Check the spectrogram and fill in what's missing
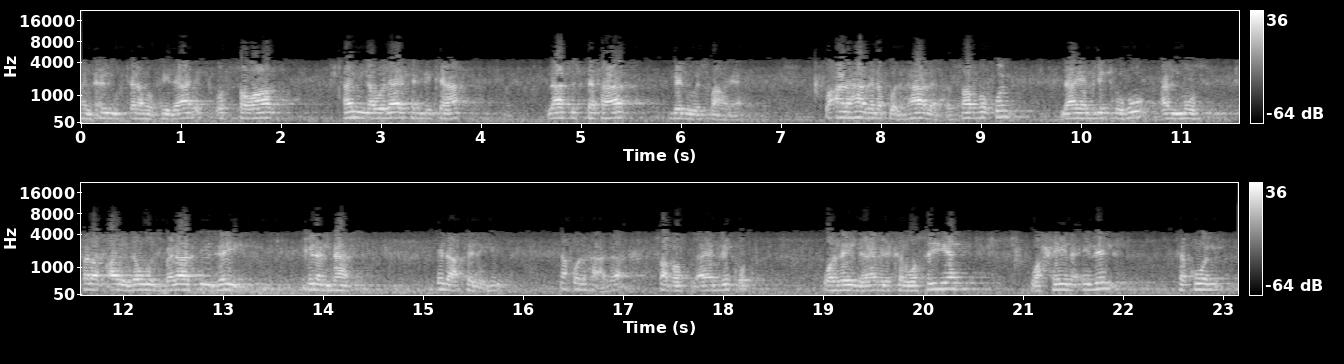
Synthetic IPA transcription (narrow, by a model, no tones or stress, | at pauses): ʔahlɪlʕɪlmʊbt̪alahfiːðaːlɪ̰kwɑsˤːɑwɑːb | ʔanːawɪlaːjaanːɪkaːħ | laːt̪ʊst̪afaːd̪̚ | bɪlwɨsˤɑːja | wʔɪʕalaɦaːðanaquːlɦaːðat̪ɑsˤɑrˤːʊf | laːjamlɪkʊɦʊʔalmuːsɨmfalawqɑːljzawːɪd͡ʒbanaːt̪izajd̪mɪnanːaːs | ʔɪlaʔaxɪɾɪhɪ | naquːlɦa̰ːða̰t̪ɑ̥sˤɑrˤʊflajamlɪkʊh | wʔɪzajd̪laːjamlɪkalwɑsˤɨjːa | wɪħiːnaʔɪðɪn | t̪akuːl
